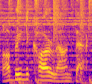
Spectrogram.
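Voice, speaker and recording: A world-weary, resigned middle-aged game character acted by a man talks in an understated way. His voice sits at an ordinary male pitch. Loud music plays right behind him. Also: lively intonation, unhurried, natural voice. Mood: subdued, resigned. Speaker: video game voice actor.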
